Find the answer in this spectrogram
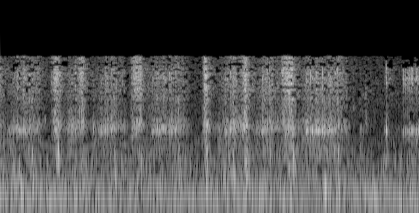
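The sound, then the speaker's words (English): A telephone number being dialed to call Hudson High School: steady mechanical whirring broken by bursts of sharp, rapid clicks, repeating several times at a moderate level with no voices. “Okay, right, I'll dial it.”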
